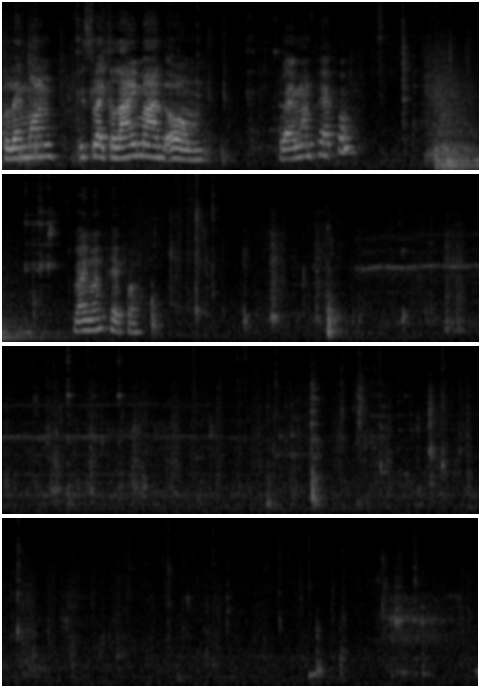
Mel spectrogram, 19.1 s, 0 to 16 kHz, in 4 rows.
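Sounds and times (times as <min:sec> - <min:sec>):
people chewing and biting: 0:06.3 - 0:19.0.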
